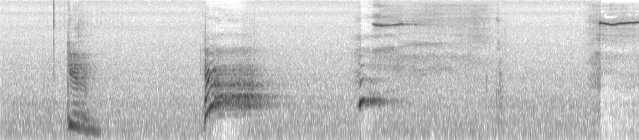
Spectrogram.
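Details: A poodle lets out three sharp, yelping barks about a second apart, while people nearby urge it on and a steady high tone sounds near the end.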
